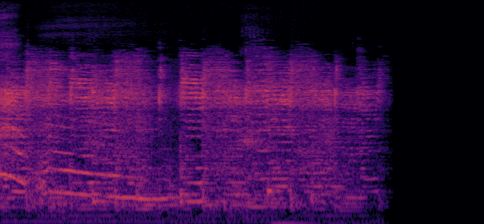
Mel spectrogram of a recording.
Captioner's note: giggle, sneer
